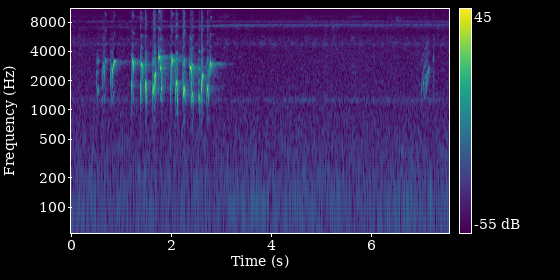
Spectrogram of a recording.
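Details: Southern-style song of an Orange-headed thrush, for luring wild birds and training young birds: a couple of lead-in notes, then a fast string of about eight ringing whistles, then a faint single note later.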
